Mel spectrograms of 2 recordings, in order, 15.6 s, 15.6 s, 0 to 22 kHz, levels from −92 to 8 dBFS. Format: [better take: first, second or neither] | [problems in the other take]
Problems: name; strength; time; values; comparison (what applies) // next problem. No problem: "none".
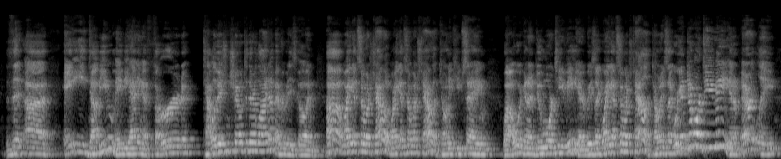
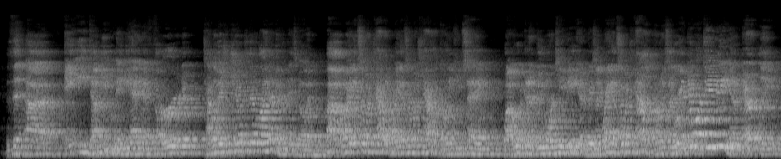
first | room echo; strong; dies away in 2.1 s; slight in the first // off-mic speech; far; far in the first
